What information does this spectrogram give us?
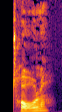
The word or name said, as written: Trawleren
